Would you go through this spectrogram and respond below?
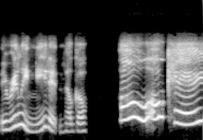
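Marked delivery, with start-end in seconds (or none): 1.8-3.1 put-on very high, tiny, raised little childlike voice. Describing how the ones asked to send rain reply, little childlike voice. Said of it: "they have these little childlike voices".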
